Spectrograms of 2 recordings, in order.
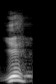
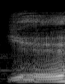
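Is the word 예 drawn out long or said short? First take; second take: short; long. First: The word is said short and clipped. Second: The word is drawn out long. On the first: The speaker calls it wrong. "이게 아니라" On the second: The speaker calls it right. "예를 좀 길게 하세요"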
